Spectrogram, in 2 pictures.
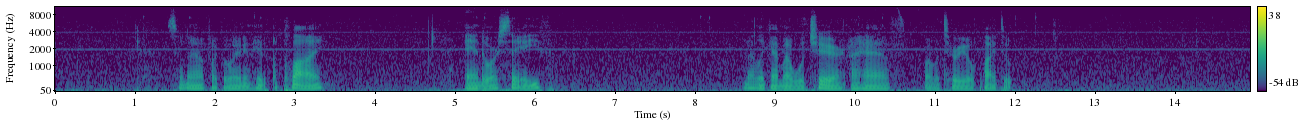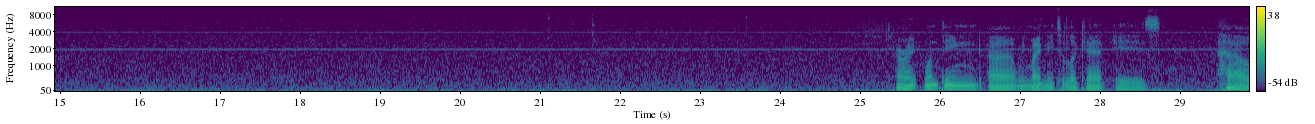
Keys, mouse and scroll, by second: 1.0 click, 2.4 click, 5.2 click, 7.9 click, 9.9 alt+click, 10.5 alt+right click, 11.9 alt+right click, 12.4-13.7 alt+middle drag, 14.3-21.0 alt+drag, 21.5-22.9 alt+middle drag, 23.4-29.8 alt+drag.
